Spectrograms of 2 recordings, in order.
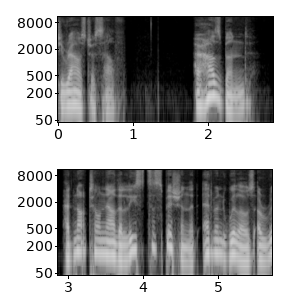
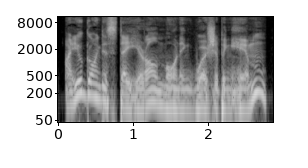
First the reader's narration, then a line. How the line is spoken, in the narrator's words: Lord Uplandtowers said roughly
